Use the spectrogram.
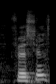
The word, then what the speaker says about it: Foessel: nuestros estudios fel fel es tu apellido lo pronuncié bien Sí sí sí sel fel Sí podrías contarnos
